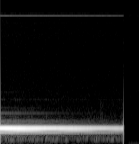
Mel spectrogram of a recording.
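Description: The last held chord of a keyboard music track dying away, its notes fading steadily, then cut off abruptly near the end into silence.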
